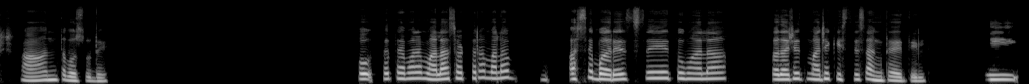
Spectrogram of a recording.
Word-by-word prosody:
शांत 200 +3 -1
बसू 170 -1 0
दे. 155 0 -4 2.5
हो. 250 -1 +6
तर - - +2
त्यामुळे 270 +1 +2
मला 240 -2 +4
असं 275 +2 0
वाटतं 280 +1 -3
ना, 315 - -2
मला 305 +2 +1 0.7
असे 305 +5 -2
बरेचसे 245 +5 +2
तुम्हाला 260 0 0 0.5
कदाचित 230 +2 +2
माझे 245 +2 +1
किस्से 230 -1 -4
सांगता 195 -6 +1
येतील, 160 -2 -1
की 220 +5 -3
235 Hz, 115 wpm, -22 LUFS, 210-265 Hz, 2.5 s, हो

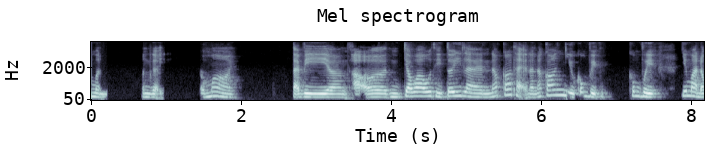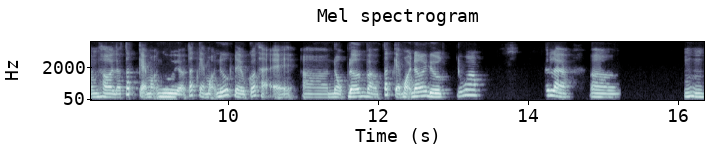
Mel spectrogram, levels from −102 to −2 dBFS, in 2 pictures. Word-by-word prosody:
mình, 180 -4 0 0.5
mình 175 - -1
nghĩ 170 0 -1 0.5
đúng 180 +2 -2
rồi, 190 -7 -1 0.8
tại - - +2
vì, 170 0 +5
ờ, 165 -1 0
ở, - - 0 0.4
ờ, 170 - -7 0.2
châu 215 0 +4
Âu 220 0 +4
thì 195 -4 -2
tuy 220 +1 +3
là 185 -5 0
nó 175 +5 -1
có 275 +5 -2
thể 275 - -2
là 165 - -2
nó 195 +5 -3
có 260 +1 0
nhiều 275 +6 +1
công 215 0 -4
việc 175 -3 +1 0.4
công 230 -2 -4
việc, 175 -4 +4 0.3
nhưng 240 - 0
mà 225 - +4
đồng 175 -1 +2
thời 175 -2 +2
là 165 - 0
tất 315 - -1
cả - - +1
mọi 170 +1 -2
người 185 -1 +5
ở 160 - +1
tất 240 +1 -2
cả - - -2
mọi 165 +2 -3
nước 255 +6 +2
đều 170 -4 +1
có 215 +8 -1
thể, 330 +2 -4
ờ, 165 -1 -7
nộp 170 -1 -2
đơn 195 +2 +4
vào 180 -5 0
tất 290 0 0
cả 305 - +2
mọi - - +1
nơi 215 +3 +4
được, 180 -4 +4 0.2
đúng 215 +3 -6
hông? 270 0 0 0.9
Tức 255 - -2
là 190 -8 +2 0.2
ờ. 180 -2 -1 1.0
Ừm. 195 -2 0
190 Hz, 215 wpm, -19 LUFS, 175-225 Hz, 1.0 s, vì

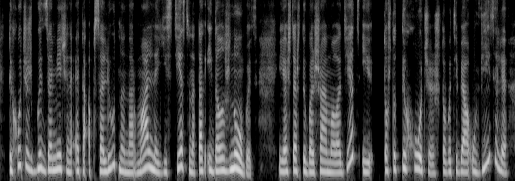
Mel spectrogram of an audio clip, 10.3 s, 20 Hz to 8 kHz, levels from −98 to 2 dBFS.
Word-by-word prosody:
Ты 205 - +2
хочешь 270 +1 -1
быть 210 +4 +1
замечена. 210 -2 +2
Это 185 +2 -3
абсолютно 200 +3 0
нормально, 180 +8 +2
естественно, 170 - -2
так 195 +5 +1
и 205 - 0
должно 195 +3 +6
быть. 130 -3 -8 0.4
И - - -6
я 180 +1 +2
считаю, 190 +2 0
что 190 - -12
ты 190 - +2
большая 170 +2 -1
молодец, 165 - -2
и 165 -1 -3 0.2
то, 200 - -2
что 220 +4 -3
ты 225 +3 0
хочешь, 195 -11 -1
чтобы 175 0 -6
тебя 175 -3 -1
увидели 200 - -2
190 Hz, 155 wpm, -24 LUFS, 170-225 Hz, 0.4 s, должно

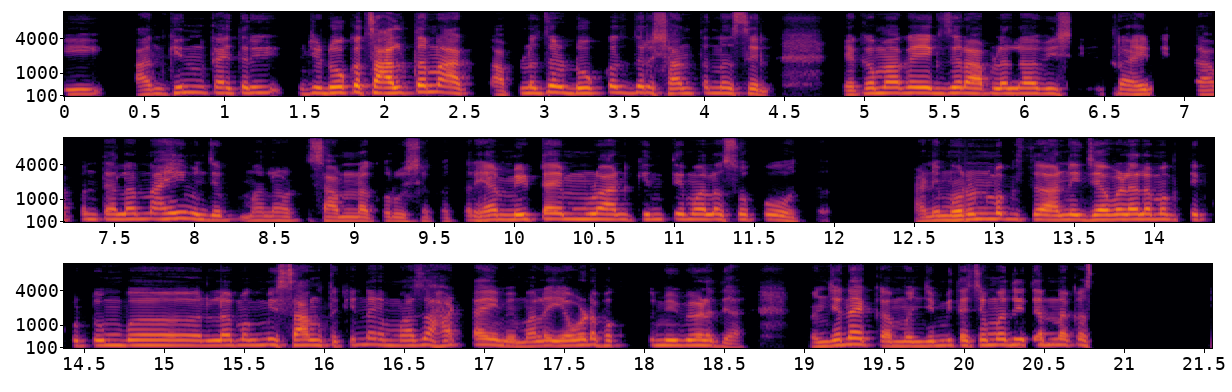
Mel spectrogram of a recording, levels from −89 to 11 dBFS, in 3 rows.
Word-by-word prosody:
की 180 +1 -3 0.2
आणखीन 220 +8 -3
काहीतरी 215 +1 -1
म्हणजे 215 -2 -4
डोकं 225 +3 +6
चालत 215 +1 +6
ना, 255 - +2
आप 210 -4 +3 0.2
आपलं 205 +7 -2
जर 245 - +7
डोकंच 210 +3 +2
जर 235 - +3
शांत 200 +2 -2
नसेल, 195 -6 -1 0.5
एकामागे 215 +6 +3
एक 210 - +5
जर 220 0 +4
आपल्याला 200 0 +3
विशेष 195 -2 -1
चिंता 180 +1 -9
राहील, 170 0 +1 0.3
तर - - -6
आपण 165 +6 -7
त्याला 205 +1 0
नाही 220 +2 +1
म्हणजे 195 -6 -1
मला 165 0 -8
वाटतं 155 +1 -10
सामना 150 -1 -2
करू 145 -2 -7
शकत. 135 -1 -17
तर - - -8
ह्या 180 +4 +1
मी 195 +1 +4
टाईममुळं 210 -1 +2
आणखीन 200 0 -2
ते 205 - +2
मला 200 0 +2
सोपं 195 +1 -4
होतं. 145 -7 -5 0.6
आणि 155 +4 -2
म्हणून 180 +5 +3
मग 210 -2 -3
आणि 190 +1 +3
ज्यावेळेला 200 +2 +5
मग 205 -1 -2
ते 195 - -2
कुटुंबाला 200 0 0
मग 210 0 -2
मी 220 0 -1
सांगतो 205 -2 0
की 220 - -9
"नाही, 230 -1 -5
माझा 200 +2 -3
हा 195 - -2
टाईम 215 -3 +1
आहे, - - -2
मला 175 +4 -1
एवढा 200 +4 +2
फक्त 195 - -21 0.2
तुम्ही 205 -1 +3
वेळ 205 0 +2
द्या." 145 -5 -8 0.4
म्हणजे 170 +6 0
नाही 240 +1 +4
का - - -1
म्हणजे 175 0 -1
मी 200 +2 -4
त्याच्यामध्ये 215 +3 +1
त्यांना 220 - -2 0.7
कसं - - -39
200 Hz, 200 wpm, -24 LUFS, 180-210 Hz, 0.7 s, जर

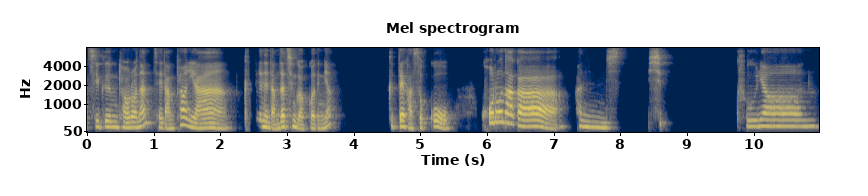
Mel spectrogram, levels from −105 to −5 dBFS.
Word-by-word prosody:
지금 195 +1 -4
결혼한 180 -2 0
제 170 - -7
남편이랑 160 - +1 0.2
그때는 210 -3 -3
남자친구였거든요. 150 -3 -1 0.8
그때 210 0 +1
갔었고. 165 0 -4 0.4
코로나가 220 - +4
한 195 -6 -4
시 175 0 -12 0.4
10 335 +1 -8 1.0
구 215 -1 -8
년 220 -1 -2
200 Hz, 185 characters per minute, -25 LUFS, 165-220 Hz, 1.0 s, 코로나가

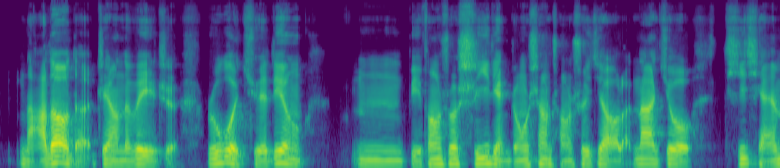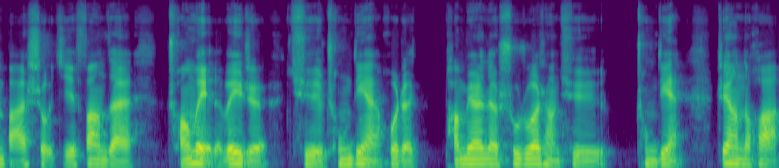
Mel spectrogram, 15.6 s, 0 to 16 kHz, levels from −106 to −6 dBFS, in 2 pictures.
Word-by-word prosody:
拿 - - -1
到 - - +9
的 - - -5
这 - - -1
样 100 -2 0
的 95 - -2
位 100 -2 +3
置， - - -9 0.3
如 120 +4 +1
果 140 - +5
决 100 -1 -3
定， 120 -3 +2 0.5
嗯， 100 -3 -5
比 95 +1 -7
方 110 +3 +1
说 120 +1 +1
11:00 110 -5 -1
上 110 +1 -2
床 90 -1 -7
睡 100 +1 -4
觉 95 -2 0
了， - - -5
那 110 0 +2
就 100 -1 +1 0.3
提 115 - -4
前 110 -2 -3
把 90 -1 -1
手 - - -5
机 100 0 -5
放 105 -1 0
在 95 -3 +2 0.3
床 - - +1
尾 - - +7
的 - - -7
位 120 +1 +5
置 95 -1 -2 0.2
去 95 -3 -3
充 110 +4 -3
电， 105 -7 +1
或 - - -1
者 - - -2 0.3
旁 105 - -1
边 115 0 +5
儿 - - +4
的 110 -3 +1
书 105 +3 -3
桌 120 +1 +5
上 105 -5 -3
去 95 -1 -7 0.2
充 100 -2 -6
电， 100 -3 -1 0.3
这 130 - +1
样 120 -3 +3
的 100 - -2
话， 100 -3 0
105 Hz, 210 characters per minute, -25 LUFS, 95-115 Hz, 0.5 s, 到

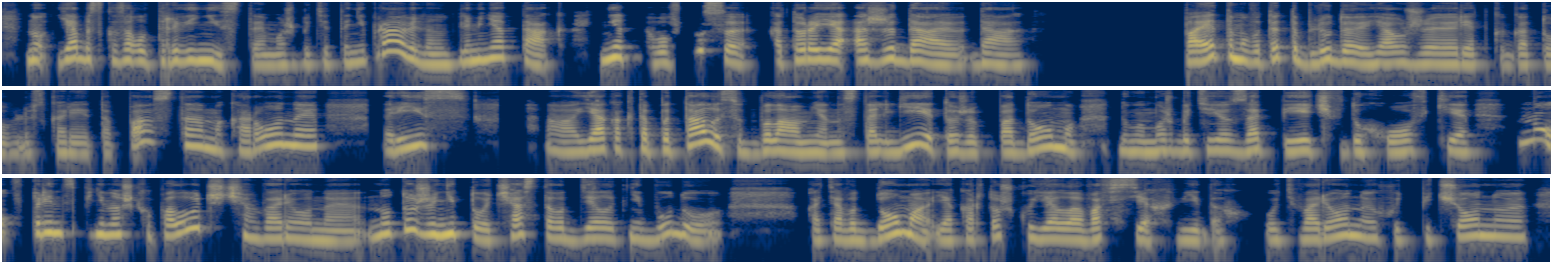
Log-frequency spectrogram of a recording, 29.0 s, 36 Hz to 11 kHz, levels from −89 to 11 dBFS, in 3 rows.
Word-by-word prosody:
ну, 215 - 0
я 240 +2 +4
бы 230 - 0
сказала 200 -2 -2
травянистая. 200 -6 -1
Может 155 +1 -5
быть 160 +1 -11
это 170 +1 -9
неправильно, 210 - +2
но - - -1
для 190 +3 -3
меня 230 +5 +4
так. 155 - -1 0.2
Нет 255 +2 +4
того 180 +1 -4
вкуса, 185 - -2
который 215 +3 +3
я 210 -2 +7
ожидаю, 200 -7 +2
да. 155 -2 -4 1.0
Поэтому 250 -6 +6
вот 190 +3 -5
это 250 - +1
блюдо 190 +1 +1
я 170 +1 0
уже 165 -1 -1
редко 160 -2 -5
готовлю, 155 -1 -8
скорее 155 -2 -7
это 145 0 -13
паста, 270 - -1
макароны, 240 - 0 0.4
рис. 235 +9 0 0.5
А, 165 -2 -4
я 190 +3 +5
как-то 200 -1 -2
пыталась, 235 - +4
вот 155 - -8
была 180 +1 +2
у - - 0
меня 160 -1 -2
ностальгия, 165 - 0
тоже, 170 -3 -3
по 160 +1 -2
дому, 195 +2 +1 0.2
думаю, 170 -2 -4
может 180 +1 -4
быть, 175 -1 -5
её 185 0 -2
запечь 170 0 0
в - - -16
духовке, 165 +1 -4 0.3
ну, 335 -2 0
в 250 - -17
принципе, 260 -2 +2
немножко 235 -1 +1
получше, 350 - +3
чем 210 -5 +2
варёная, 170 -4 -3
но 235 +5 +2
тоже 255 -2 +4
не 245 +2 +8
то. 185 -9 -3
Часто, 215 +5 +1
вот, 180 -3 -4
делать 180 0 -3
не 185 - -5
буду, 210 +4 -3 0.5
хотя, 165 +2 -3
вот 165 -2 -3
дома 235 - +4
я 160 - -2
картошку 175 +4 -6
ела 175 -2 +1
во 175 - +2
всех 175 -2 -3
видах, 160 0 -8
хоть 165 0 -9
варёную, 185 +3 0
хоть 165 -1 -14
печёную, 205 +3 0
180 Hz, 165 wpm, -22 LUFS, 165-220 Hz, 1.0 s, не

